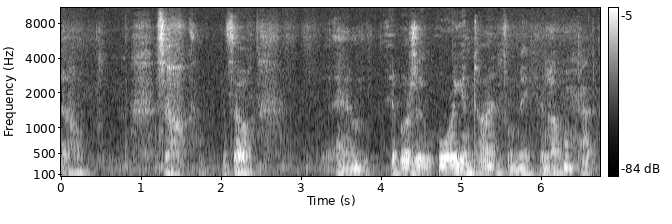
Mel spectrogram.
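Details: Man with aphasia from a stroke four years earlier; at first he could neither understand nor speak, and his speech, writing and reading have improved since; aphasia.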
